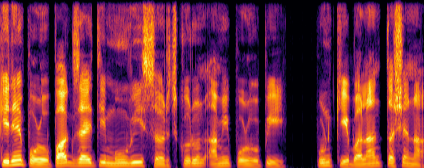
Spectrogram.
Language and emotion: Goan Konkani, neutral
